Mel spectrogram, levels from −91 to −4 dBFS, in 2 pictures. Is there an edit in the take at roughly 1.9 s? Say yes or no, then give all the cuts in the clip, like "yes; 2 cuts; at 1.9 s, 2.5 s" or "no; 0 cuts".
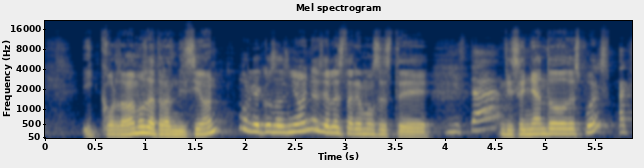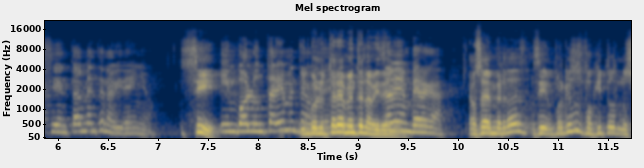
yes; 1 cut; at 1.9 s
